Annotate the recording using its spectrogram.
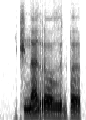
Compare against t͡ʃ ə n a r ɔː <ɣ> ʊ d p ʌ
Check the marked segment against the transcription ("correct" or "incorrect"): correct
